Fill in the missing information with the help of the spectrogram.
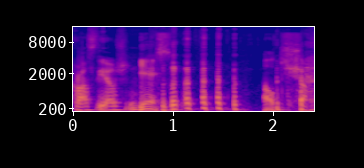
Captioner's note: laughs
